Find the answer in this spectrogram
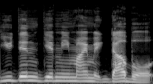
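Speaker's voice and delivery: ordinary delivery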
